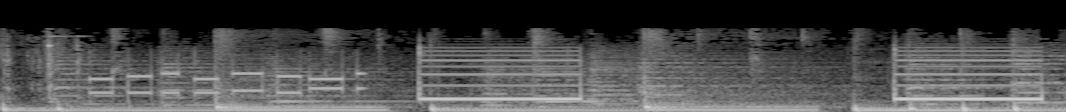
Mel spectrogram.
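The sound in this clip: A telephone number being dialed with a quick run of touch-tone beeps, followed by a few bursts of longer, steady electronic tones.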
